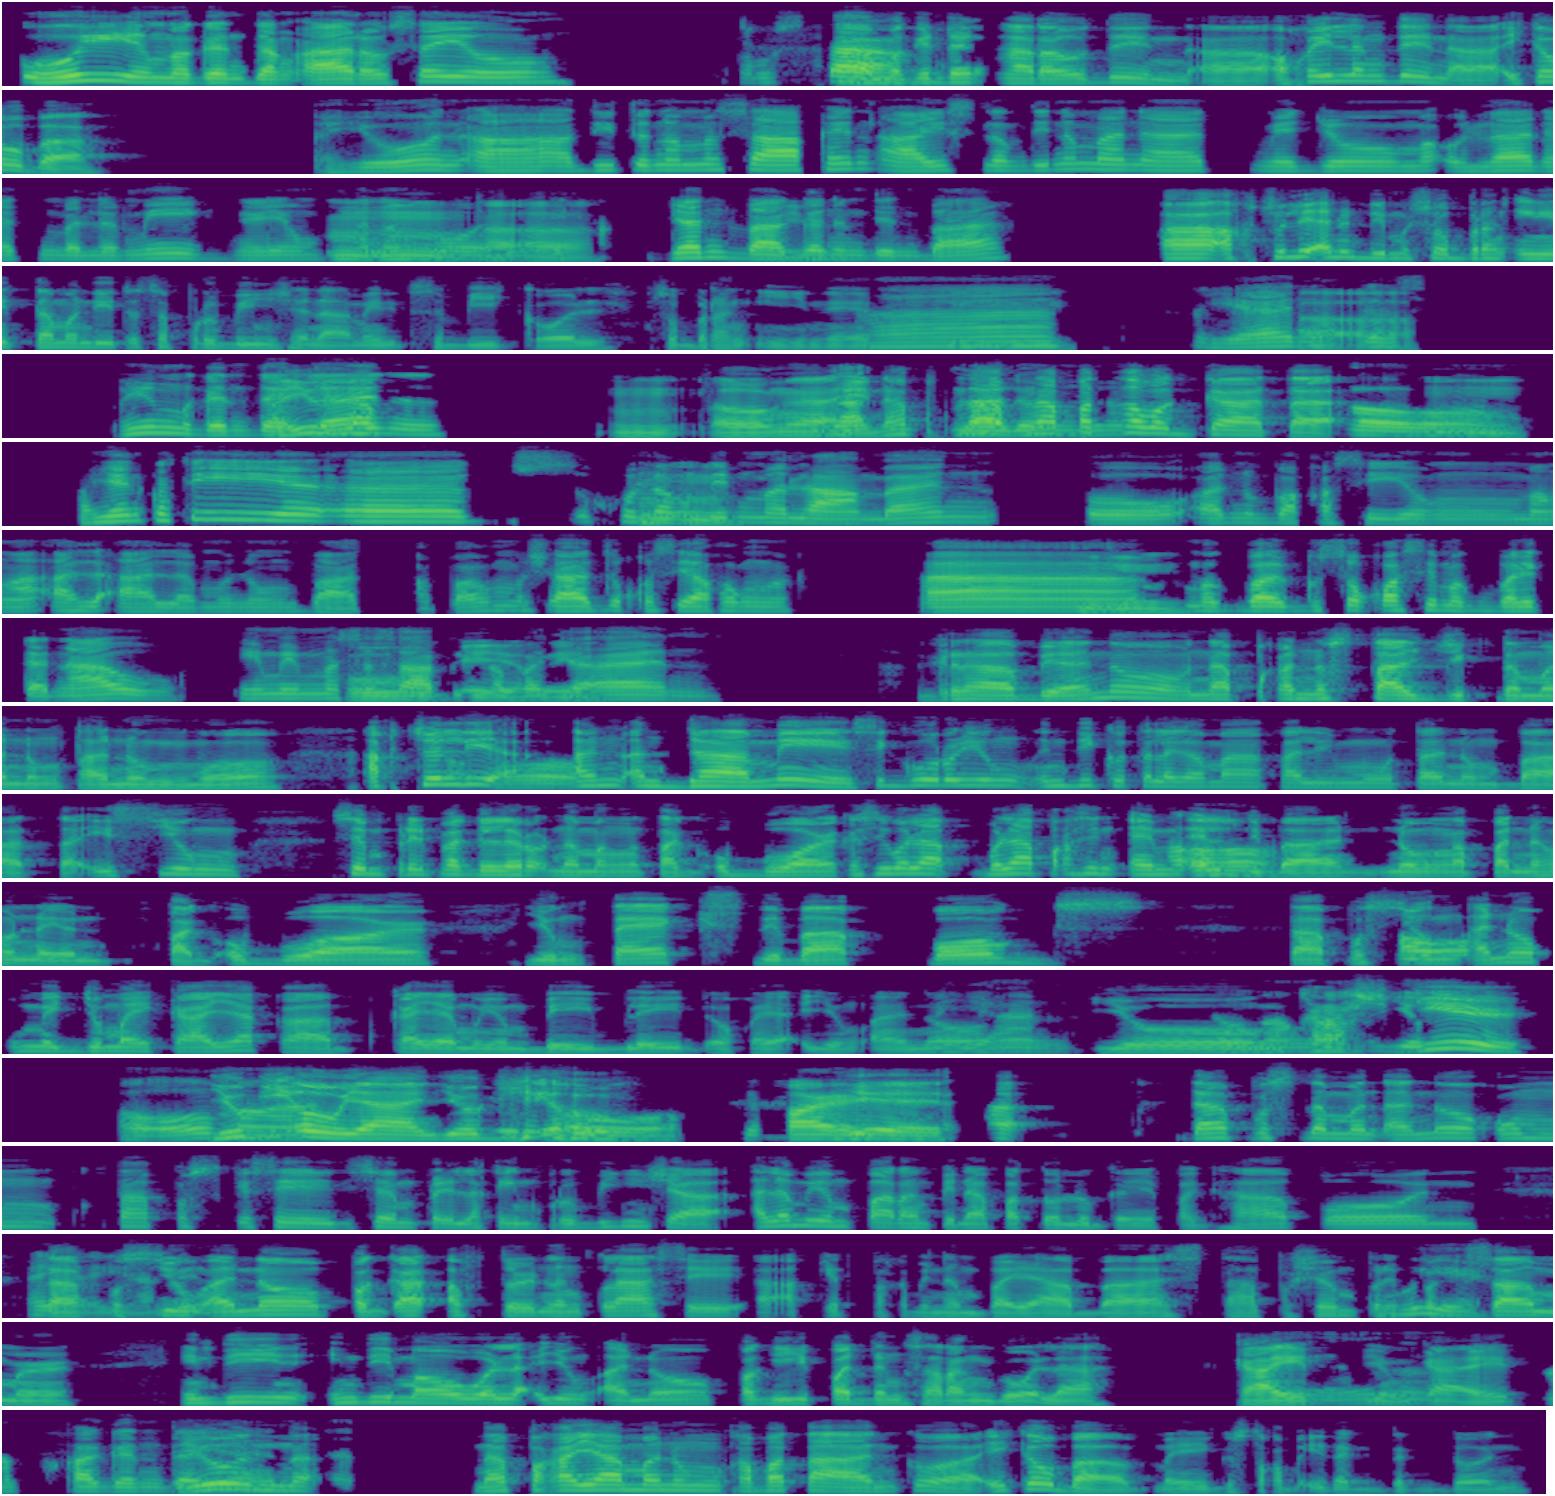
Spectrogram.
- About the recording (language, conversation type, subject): Filipino, unstructured, Ano ang pinakaunang alaala mo noong bata ka pa?
- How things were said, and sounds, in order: in English: "Tag of War"; in English: "Tag of War"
